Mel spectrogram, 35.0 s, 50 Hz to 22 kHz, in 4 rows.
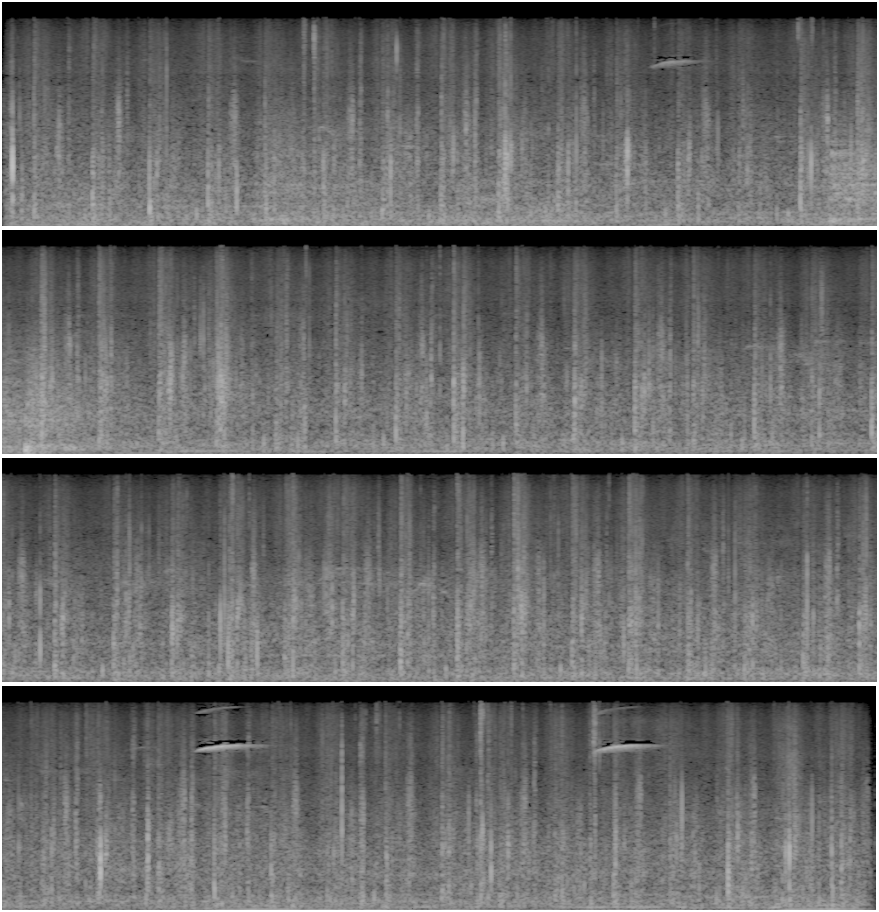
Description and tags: Forrest Birds Walking on path Skodsborg07 TBB
Field recordings in a forrest north of Copenhagen, Denmark.
walking, forrest, Rustling, path, leaves, birds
